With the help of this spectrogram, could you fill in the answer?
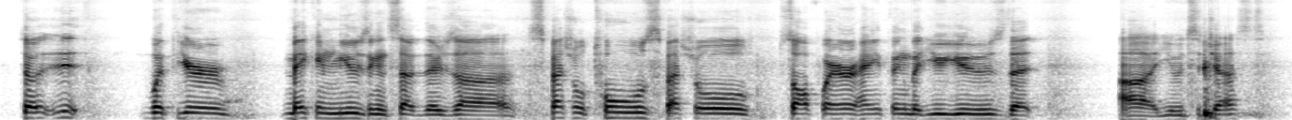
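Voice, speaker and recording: Using long, frequent pauses, a man with an American accent speaks at a fairly slow pace in a medium pitch, his bright, sharp tone held to a monotone, flat intonation. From Maryland. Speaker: podcast host. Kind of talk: interview.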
